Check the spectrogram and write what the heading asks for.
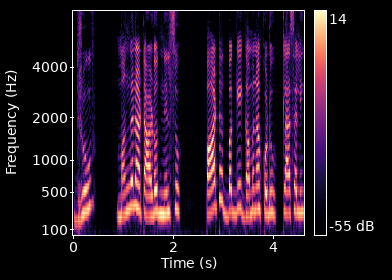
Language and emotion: Kannada, angry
